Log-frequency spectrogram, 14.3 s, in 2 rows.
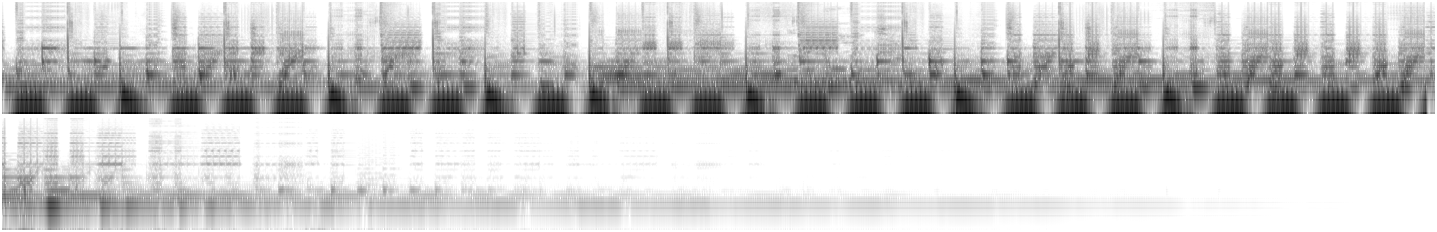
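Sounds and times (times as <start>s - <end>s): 
abstract glitch sound: 0.0s - 9.2s.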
